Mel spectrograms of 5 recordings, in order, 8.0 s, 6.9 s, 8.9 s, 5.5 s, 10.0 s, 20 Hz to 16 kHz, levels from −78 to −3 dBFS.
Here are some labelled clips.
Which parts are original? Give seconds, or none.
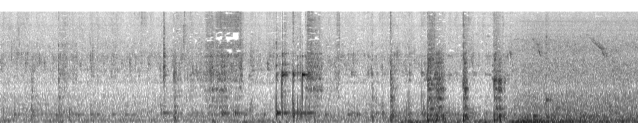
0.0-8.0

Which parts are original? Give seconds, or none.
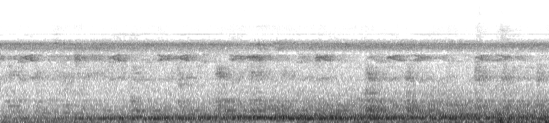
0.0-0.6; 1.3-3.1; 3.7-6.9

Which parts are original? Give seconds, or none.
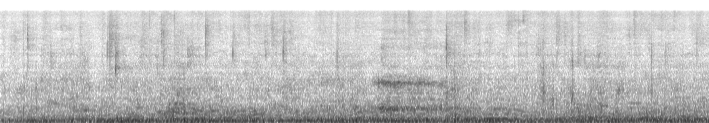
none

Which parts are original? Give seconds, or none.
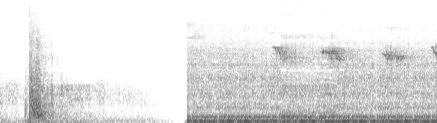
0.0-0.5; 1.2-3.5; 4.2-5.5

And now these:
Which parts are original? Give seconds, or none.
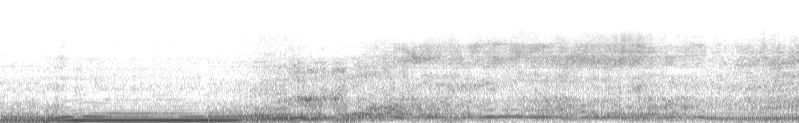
0.0-0.5; 2.6-3.6; 8.8-10.0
